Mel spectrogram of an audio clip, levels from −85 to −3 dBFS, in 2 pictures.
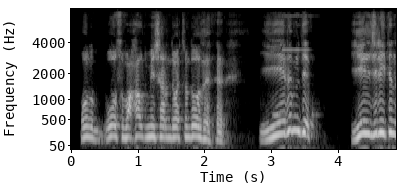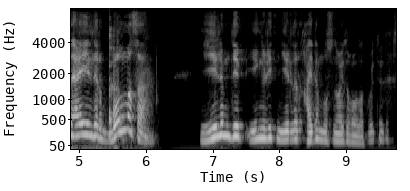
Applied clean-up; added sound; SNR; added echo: neural mask model DeepFilterNet 3.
